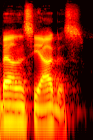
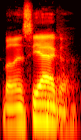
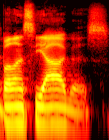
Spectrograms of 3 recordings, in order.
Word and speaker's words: Balenciaga: Balenciaga. Yeah, but what' you say? I said Balenciaga. Nah. I'm still saying it wrong. No, you said it right now. But before you I said Balenciagas.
